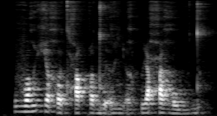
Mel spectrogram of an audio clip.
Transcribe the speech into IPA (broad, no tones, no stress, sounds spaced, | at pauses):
v o ʁ ç ɐ χ o d ħ a q o d w ḭ ʁ ʎ ḛ ʁ p i ħ e ʁ w o̤ d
